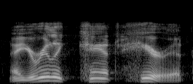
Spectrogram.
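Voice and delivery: usual speaking voice

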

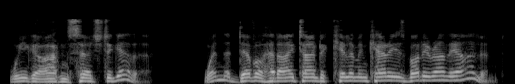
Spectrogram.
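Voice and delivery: indignant self-defence, rising in pitch; sharp retort. A narrator's reading. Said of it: "Lombard said sharply".

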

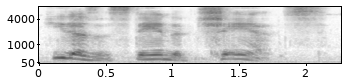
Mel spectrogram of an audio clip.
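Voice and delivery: slow, high-pitched taunt; storyteller's scornful racer; snapping. A narrator's reading. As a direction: draw out the put-down. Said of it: "snapped Stinky".

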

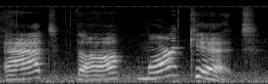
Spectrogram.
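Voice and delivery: "at the market" one word at a time; very slow, spaced-out "at the market"; slow read-aloud. Shown as a demonstration. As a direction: read "at the market" slowly, separating each word. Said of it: "we're gonna read".

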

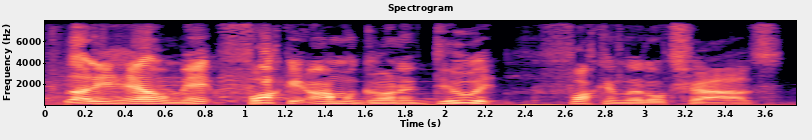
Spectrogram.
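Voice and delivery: a loud, hammed-up British accent, badly faked; lightly mock the buddy's British voice; poorly done UK accent. Gamer buddy quoted in a poorly done UK accent. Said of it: "just trying to be funny with a U K poorly done accent".

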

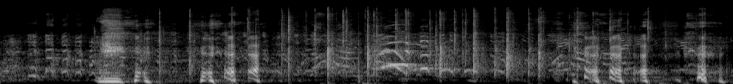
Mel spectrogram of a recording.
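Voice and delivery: long high-pitched laugh; helpless laughing fit. Real, not acted. Preacher loses it over grandkids' picture, long high laughter. Breaks up laughing mid-sentence.

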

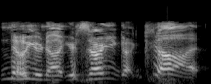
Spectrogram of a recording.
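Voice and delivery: loud bitter snap back; angry retort. Acted. Loud angry retort to a fake apology. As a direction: throw the apology back at her. Acted quarrel continues.

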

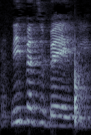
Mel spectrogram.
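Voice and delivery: ordinary talk, nothing marked

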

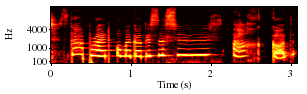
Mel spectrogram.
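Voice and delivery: very high, melting coo; drawn-out high-pitched gush of adoration; cuteness gushing. Real, not acted. Gushing over the cute foal's name.

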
